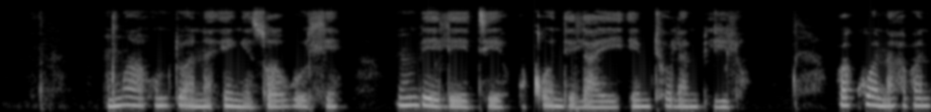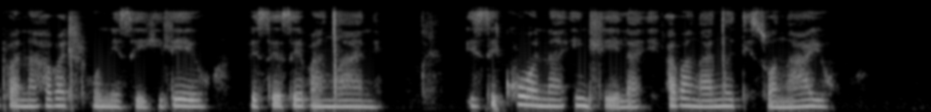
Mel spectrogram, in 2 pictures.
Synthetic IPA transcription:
ŋ͡ǁaum̩tʼwa̰naʔɛŋɛzwaɣuːɬɛ | um̩βɛlɛtʰɛuǃɔ̰ndʱɛlajɛem̩tʰɔlampʼiːlɔ | βakʰɔnaːβantʼwanaːβaɬumɛzeɣilɛjɔ | βɛsɛsɛβaŋ͡ǀaːnɛ | isikʰɔnaind͡ɮʱɛ̰laaβaŋaŋ͡ǀed̥ʱi̥swaŋaːjɔ

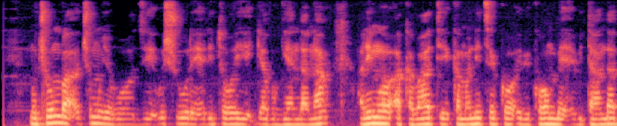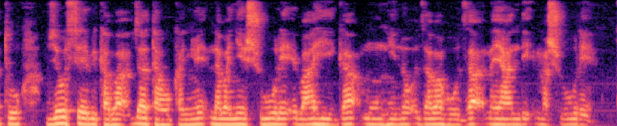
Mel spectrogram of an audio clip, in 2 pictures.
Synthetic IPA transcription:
mut͡ʃuːmbat͡ʃumujo̞βo̞ziwiʃuːɾe̞ɾitʰo̞jiɾɟaβuɡe̞ːndanahaɾimŋo̞ʔakʰaβatikamanit͡se̞ko̞iβikʰo̞ːmbe̞βitaːndatuvjo̞ːse̞βikʰaβavjaːtahukaɲwe̞naβaɲe̞ʃuːɾe̞βahiɡamuŋ̥hino̞zaβaɦuzanajaːndimaʃuːɾe̞

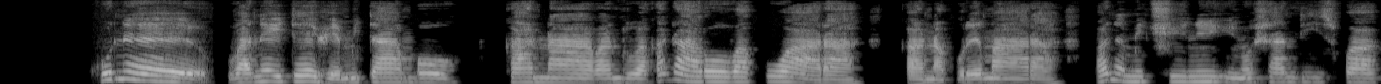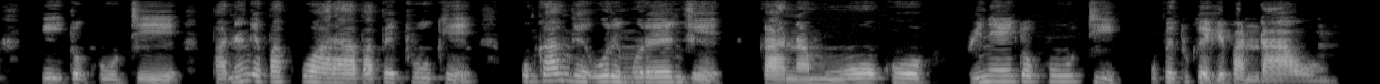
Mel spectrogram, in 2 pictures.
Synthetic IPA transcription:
kune̞ʋane̞ite̞ʐe̞mitambo̞ | kanaʋantʰuʋakaɗaɾo̞ʋak̚uwaɾa | kanakuɾe̞maːɾapane̞mit͡ʃiniino̞ʃandiswakuito̞kutipane̞ŋɡe̞pakuwaɾapape̞tuːke̞ | uŋɡaŋɡe̞uɾimuɾe̞nd͡ʒe̞ | kanamuoko̞ | ʐine̞ito̞kuti | upe̞tuke̞ʐe̞pandaːwu

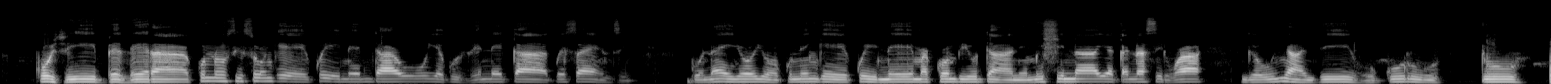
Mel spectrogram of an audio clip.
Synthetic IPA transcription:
kuʐibʱe̞ɮe̞ɾakuno̞sisoŋɡe̞kuine̞ndauje̞kuvʱe̞ne̞kakwe̞sajensi | konaijo̞jo̞kune̞ŋɡe̞kuine̞mako̞mbijutane̞miʃinajakanasirwa | ŋɡe̞uɲanʐiɦukuɾu | tu

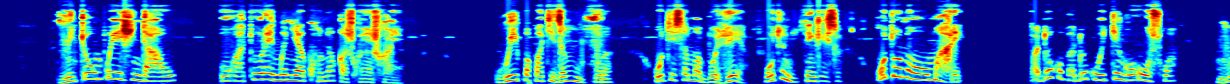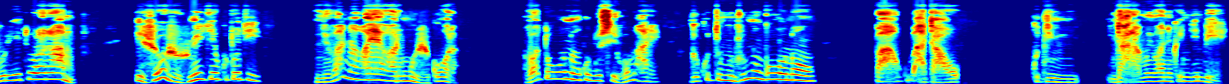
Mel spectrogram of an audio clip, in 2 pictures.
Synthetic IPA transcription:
mito̞mbo̞je̞t͡ʃindawuː | kato̞ɾaimwenijakʰo̞nakat͡ʃwaɲat͡ʃwaːɲa | ujikwakwatid͡zamuɱfuɾa | utesamabʱoɮe̞jautondite̞ŋɡe̞sa | uto̞ːnawomaːɾi | pa̰ɗo̞kopaɗo̞koweteŋɡaoswa | ɱvuɾijeto̞ɾaraːma | iʐoʐoʐino̞it̬akuto̞t̬i | ne̞ʋanaʋajaʋaɾimuʐiko̞ɾa | ʋato̞ːnawokuɗusirwamaːɾe | ŋɡe̞kut̬imuntʰuːno̞ŋɡo̞ːnawo | paːkuɓa̰tawo | kuti | nda̰ɾa̰moiwanikwendimbḛːri

